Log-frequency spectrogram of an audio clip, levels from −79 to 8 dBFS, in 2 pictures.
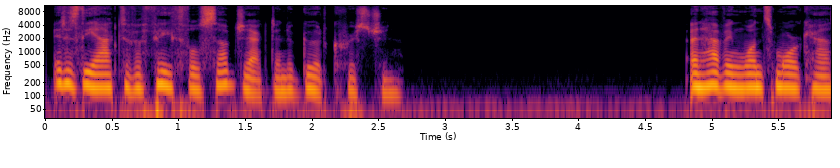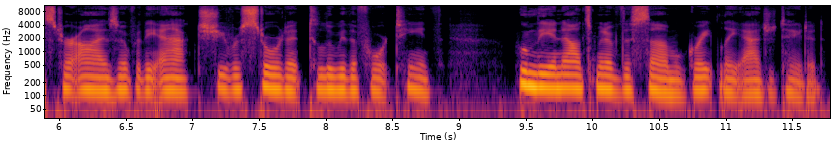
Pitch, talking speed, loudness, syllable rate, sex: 135 Hz, 190 wpm, -20 LUFS, 5.8 syllables/s, female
